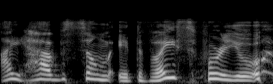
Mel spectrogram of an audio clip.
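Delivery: put-on over-the-top supervillain accent. Recapping a TV scene where Gideon offers advice, in an over-the-top Boris Badenov accent. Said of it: "it was German".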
